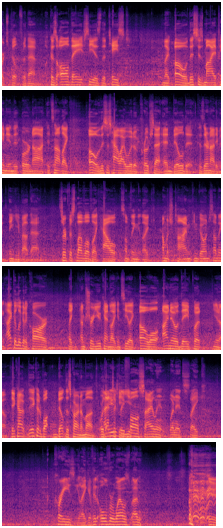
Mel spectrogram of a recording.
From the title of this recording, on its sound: SEMA 2023 Live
